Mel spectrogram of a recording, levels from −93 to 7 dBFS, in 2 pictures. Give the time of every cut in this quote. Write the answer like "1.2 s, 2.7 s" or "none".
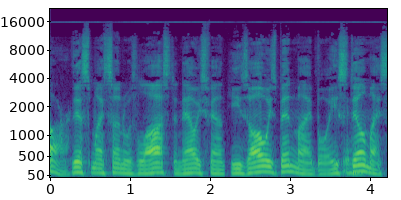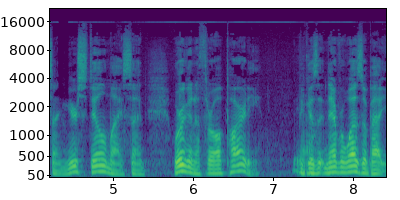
2.1 s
